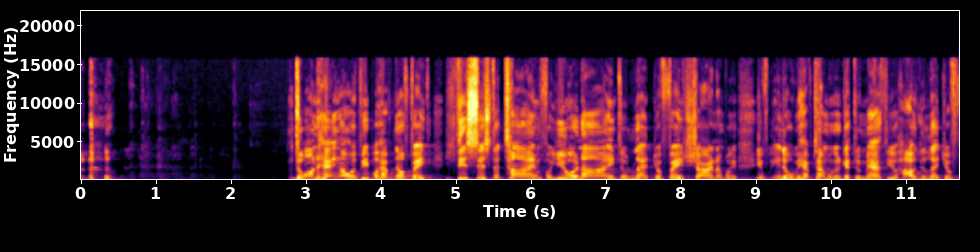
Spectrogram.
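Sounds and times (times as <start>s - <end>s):
deliberate cough: 0.0s - 0.6s
speech: 0.0s - 0.6s, 2.8s - 11.7s
laughter: 0.4s - 2.1s.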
